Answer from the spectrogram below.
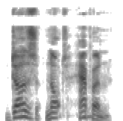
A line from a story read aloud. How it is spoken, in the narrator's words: he shouted at the sky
